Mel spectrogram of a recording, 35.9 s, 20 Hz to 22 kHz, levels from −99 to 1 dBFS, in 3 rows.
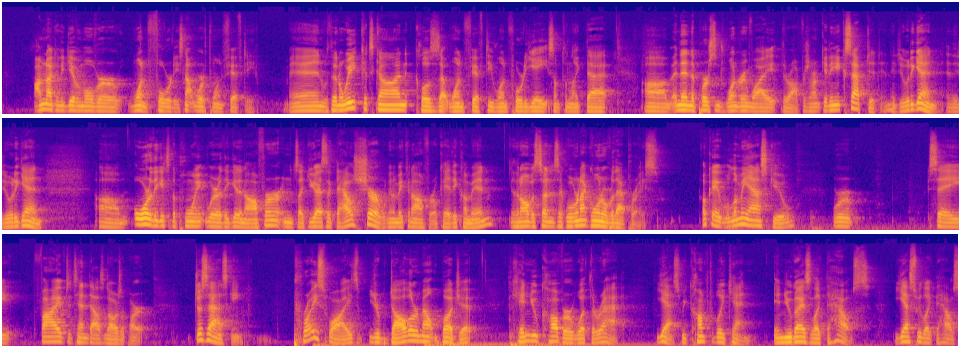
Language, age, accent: English, 30-49, American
